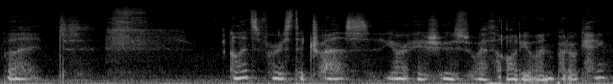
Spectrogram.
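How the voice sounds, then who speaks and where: A woman playing a calm, matter-of-fact robot repair engineer in a soft-spoken ASMR roleplay, murmuring as if thinking aloud in a breathy whisper. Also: sits high, slow pace, heavily acted. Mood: matter-of-fact, explaining. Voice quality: breathy whisper with creaky edges.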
